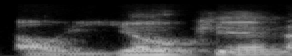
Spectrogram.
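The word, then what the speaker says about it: Alekhine: in budapest six years before winning the title elekin yeah alakin which is pronounced el yokin i guess i've never heard it pronounced correctly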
